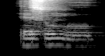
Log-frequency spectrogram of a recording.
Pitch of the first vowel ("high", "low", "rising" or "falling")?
high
